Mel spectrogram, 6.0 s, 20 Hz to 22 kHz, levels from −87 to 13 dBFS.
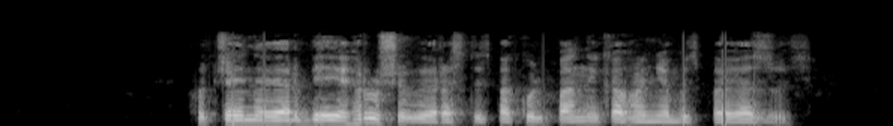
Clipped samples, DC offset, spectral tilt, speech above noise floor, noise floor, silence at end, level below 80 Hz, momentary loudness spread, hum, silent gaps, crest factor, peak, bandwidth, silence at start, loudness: under 0.1%; under 0.1%; -6 dB/octave; 68 dB; -85 dBFS; 0.7 s; -52 dBFS; 9 LU; none; none; 16 dB; -2 dBFS; 7.6 kHz; 1.3 s; -17 LUFS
